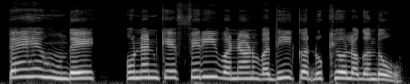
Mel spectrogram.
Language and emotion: Sindhi, neutral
